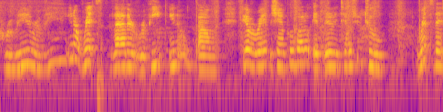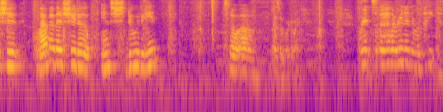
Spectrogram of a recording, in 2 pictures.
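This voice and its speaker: A woman's voice: high voice, recorded from a distance, poor audio. A woman vlogger giving a casual how-to, joking and profane, who keeps asking "you know?". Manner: joking, self-mocking. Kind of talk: casual tutorial chat.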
